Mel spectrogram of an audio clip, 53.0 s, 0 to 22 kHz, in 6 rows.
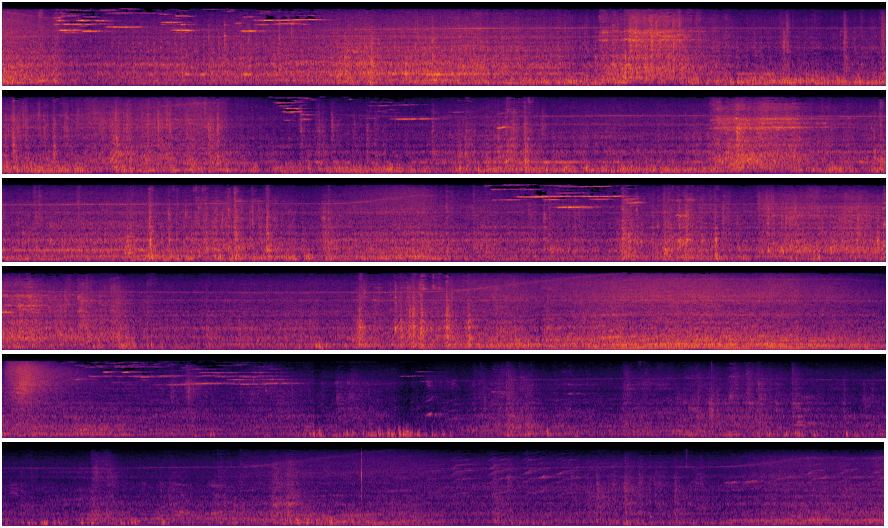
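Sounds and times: diesel truck engine running: 1.3s - 36.4s
air brake hisses: 35.4s - 36.6s.

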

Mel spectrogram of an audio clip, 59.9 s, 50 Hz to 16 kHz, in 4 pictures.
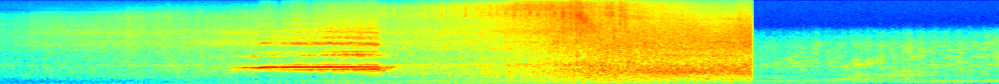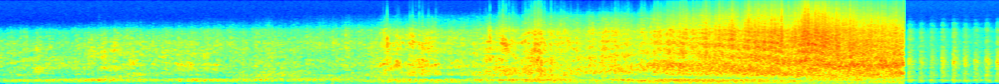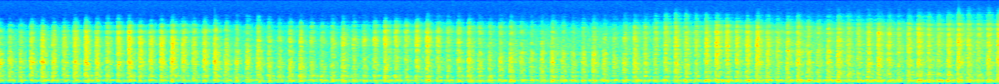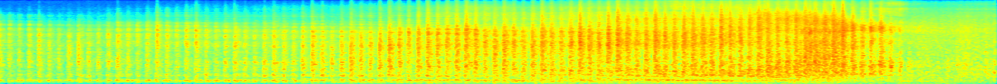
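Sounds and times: loud even rushing noise: 0.0s - 3.8s
steam locomotive exhaust beats: 0.0s - 59.9s.

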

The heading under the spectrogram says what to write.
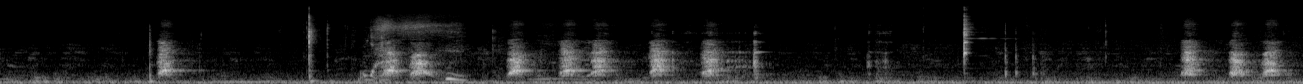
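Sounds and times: dog barking: 1.5s - 2.0s, 3.8s - 4.4s, 5.0s - 7.5s, 11.5s - 13.0s.

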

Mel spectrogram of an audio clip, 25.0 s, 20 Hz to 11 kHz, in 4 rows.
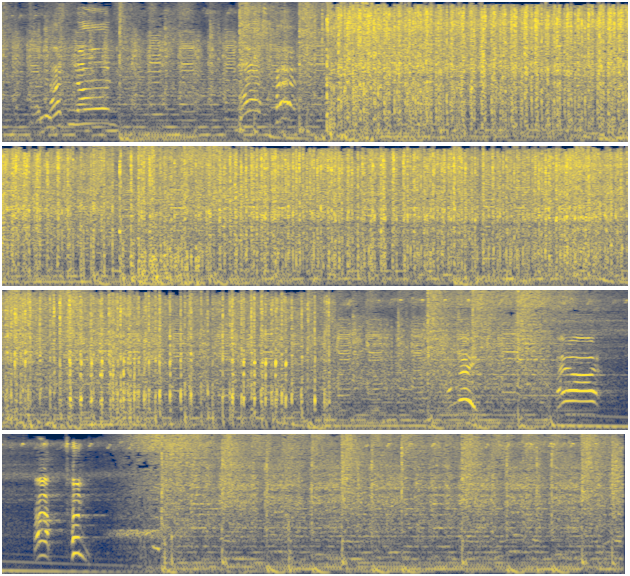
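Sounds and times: rifles firing rapidly: 3.2s - 15.9s.

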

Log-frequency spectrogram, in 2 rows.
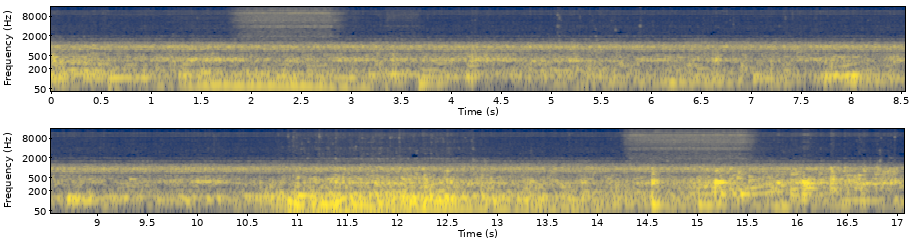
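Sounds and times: muffled underwater rumble: 0.0s - 17.0s
brief hiss: 14.4s - 15.7s.

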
